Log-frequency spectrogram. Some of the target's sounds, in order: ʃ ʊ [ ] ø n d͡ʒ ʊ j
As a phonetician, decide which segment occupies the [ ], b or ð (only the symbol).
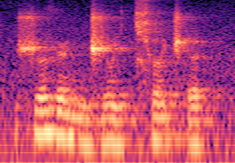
ð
